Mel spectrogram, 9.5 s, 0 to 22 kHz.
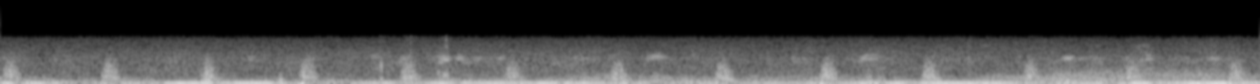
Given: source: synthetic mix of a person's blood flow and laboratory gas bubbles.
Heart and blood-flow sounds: Doppler ultrasound of blood flow; subclavian vein
2.83-2.90 s: bubbles
3.02-3.15 s: bubbles
3.26-3.40 s: bubbles
From the record:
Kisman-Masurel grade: 221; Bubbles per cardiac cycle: several, 3 to 8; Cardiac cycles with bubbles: 10 to 50%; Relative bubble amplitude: barely perceptible (0.100 to 0.250); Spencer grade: 2 (many but less than half of the cardiac periods contain bubble signals, singularly or in groups); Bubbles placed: anywhere in the cardiac cycle

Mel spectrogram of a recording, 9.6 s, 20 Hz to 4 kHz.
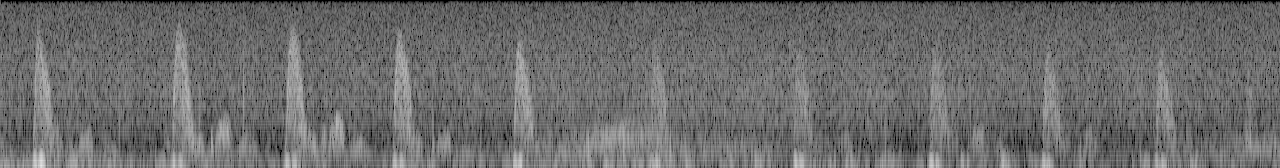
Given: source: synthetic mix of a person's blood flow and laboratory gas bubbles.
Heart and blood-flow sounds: Doppler ultrasound of blood flow; subclavian vein
9.34-9.40 s: bubbles
From the record:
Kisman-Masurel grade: 111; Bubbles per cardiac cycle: 1 to 2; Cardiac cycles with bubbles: 1 to 10%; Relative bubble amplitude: barely perceptible (0.100 to 0.250); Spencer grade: 1 (occasional bubble signal discernible with the cardiac motion signal, with majority of cardiac periods free of bubbles); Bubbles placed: anywhere in the cardiac cycle

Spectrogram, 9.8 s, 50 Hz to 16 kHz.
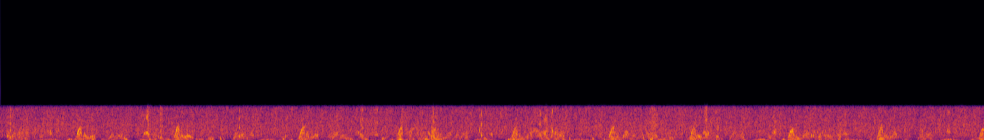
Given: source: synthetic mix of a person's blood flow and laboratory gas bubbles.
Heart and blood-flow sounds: Doppler ultrasound of blood flow; precordium
0.04-0.56 s: bubbles
0.89-0.98 s: bubbles
1.22-1.30 s: bubbles
1.42-1.67 s: bubbles
1.93-2.27 s: bubbles
2.36-2.44 s: bubbles
2.48-2.56 s: bubbles
2.77-2.89 s: bubbles
3.27-3.38 s: bubbles
3.46-3.90 s: bubbles
4.04-4.46 s: bubbles
4.75-4.95 s: bubbles
5.24-5.75 s: bubbles
5.89-5.97 s: bubbles
6.43-6.99 s: bubbles
7.01-7.24 s: bubbles
7.66-7.79 s: bubbles
7.86-8.53 s: bubbles
9.46-9.51 s: bubbles
From the record:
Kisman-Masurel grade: 242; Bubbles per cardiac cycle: several, 3 to 8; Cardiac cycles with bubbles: 100%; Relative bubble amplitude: moderate (0.250 to 0.450); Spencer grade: 3 (all of the cardiac periods contain showers or single bubble signals, but not dominating or overriding the cardiac motion signals); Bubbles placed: only in the low amplitude regions of the cardiac cycle

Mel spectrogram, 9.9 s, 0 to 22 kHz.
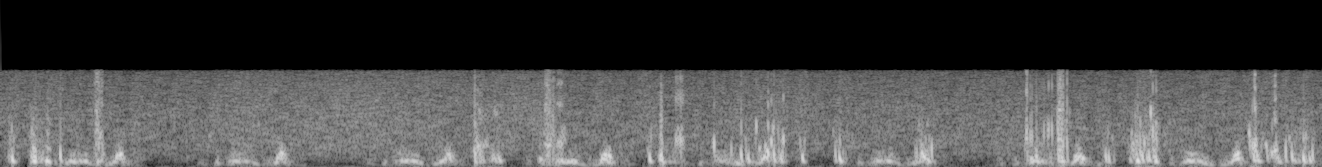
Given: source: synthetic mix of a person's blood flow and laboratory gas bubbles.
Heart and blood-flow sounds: Doppler ultrasound of blood flow; precordium
0.02-0.15 s: bubbles
0.20-0.39 s: bubbles
0.42-0.49 s: bubbles
0.69-0.80 s: bubbles
3.52-3.79 s: bubbles
4.02-4.26 s: bubbles
4.82-5.14 s: bubbles
5.32-5.39 s: bubbles
5.44-5.92 s: bubbles
5.96-6.07 s: bubbles
6.24-6.36 s: bubbles
6.83-7.04 s: bubbles
7.66-8.04 s: bubbles
8.26-8.37 s: bubbles
8.45-8.71 s: bubbles
9.34-9.88 s: bubbles
From the record:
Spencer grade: 3 (all of the cardiac periods contain showers or single bubble signals, but not dominating or overriding the cardiac motion signals); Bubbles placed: only in the low amplitude regions of the cardiac cycle

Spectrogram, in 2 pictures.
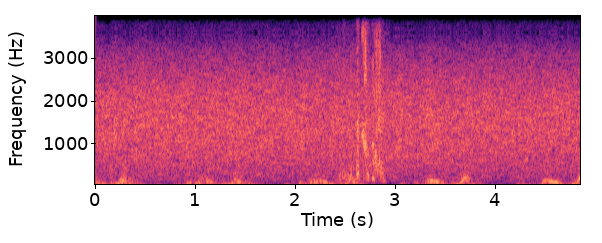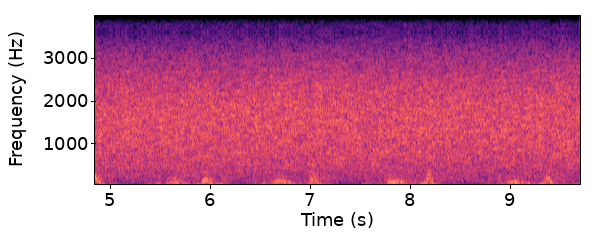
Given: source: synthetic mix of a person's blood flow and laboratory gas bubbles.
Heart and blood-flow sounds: Doppler ultrasound of blood flow; precordium
2.40-2.98 s: bubbles
From the record:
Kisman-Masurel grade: 213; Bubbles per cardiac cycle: several, 3 to 8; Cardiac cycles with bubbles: 1 to 10%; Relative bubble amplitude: loud (0.450 to 0.775); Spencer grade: 1 (occasional bubble signal discernible with the cardiac motion signal, with majority of cardiac periods free of bubbles); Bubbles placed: only in the low amplitude regions of the cardiac cycle

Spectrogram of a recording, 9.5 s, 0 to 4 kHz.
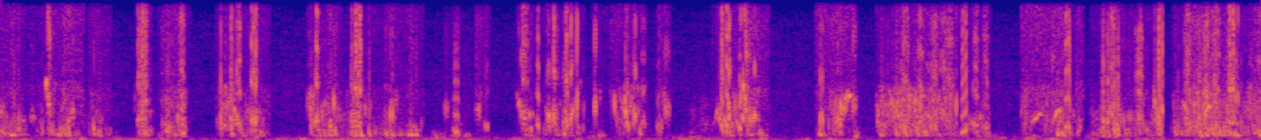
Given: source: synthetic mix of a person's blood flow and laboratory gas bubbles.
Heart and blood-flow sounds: Doppler ultrasound of blood flow; subclavian vein
0.00-0.64 s: bubbles
0.66-0.84 s: bubbles
1.00-1.43 s: bubbles
1.61-2.03 s: bubbles
2.29-3.18 s: bubbles
3.32-3.68 s: bubbles
3.86-4.40 s: bubbles
4.42-4.87 s: bubbles
4.91-5.03 s: bubbles
5.33-5.77 s: bubbles
6.11-6.44 s: bubbles
6.57-7.44 s: bubbles
7.66-8.13 s: bubbles
8.17-8.72 s: bubbles
8.78-9.47 s: bubbles
From the record:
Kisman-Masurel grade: 444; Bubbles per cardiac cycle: continuous sound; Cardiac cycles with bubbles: 100%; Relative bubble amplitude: maximal (0.775 to 0.999); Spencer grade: 4 (maximum detectable bubble signal sounding continuously throughout systole and diastole of every cardiac period, and overriding the amplitude of the normal cardiac signals); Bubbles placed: anywhere in the cardiac cycle

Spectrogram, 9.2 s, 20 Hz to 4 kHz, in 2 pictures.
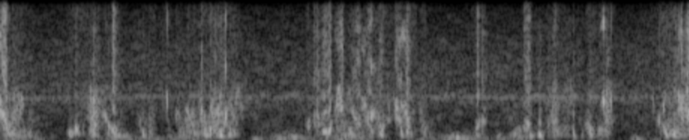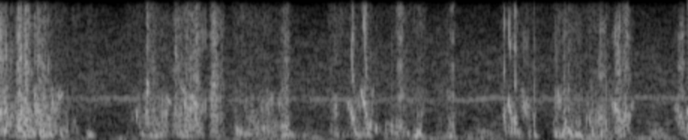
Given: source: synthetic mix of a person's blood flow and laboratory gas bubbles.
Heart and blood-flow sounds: Doppler ultrasound of blood flow; precordium
0.00-0.24 s: bubbles
0.44-0.85 s: bubbles
0.90-1.64 s: bubbles
2.02-2.91 s: bubbles
3.15-3.29 s: bubbles
3.45-4.11 s: bubbles
4.33-5.25 s: bubbles
5.44-6.10 s: bubbles
6.14-6.58 s: bubbles
6.77-7.45 s: bubbles
7.49-7.64 s: bubbles
7.92-8.21 s: bubbles
8.26-8.84 s: bubbles
9.08-9.19 s: bubbles
From the record:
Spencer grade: 4 (maximum detectable bubble signal sounding continuously throughout systole and diastole of every cardiac period, and overriding the amplitude of the normal cardiac signals); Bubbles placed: only in the low amplitude regions of the cardiac cycle

